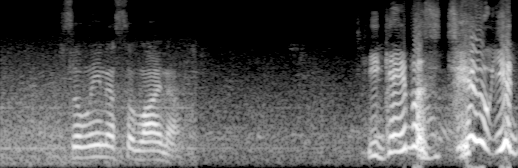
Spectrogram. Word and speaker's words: Salina: thing she's here huh salinaa Salina you know some people have said Selena I've heard it yeah like Selena Gomez canona canona uh well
